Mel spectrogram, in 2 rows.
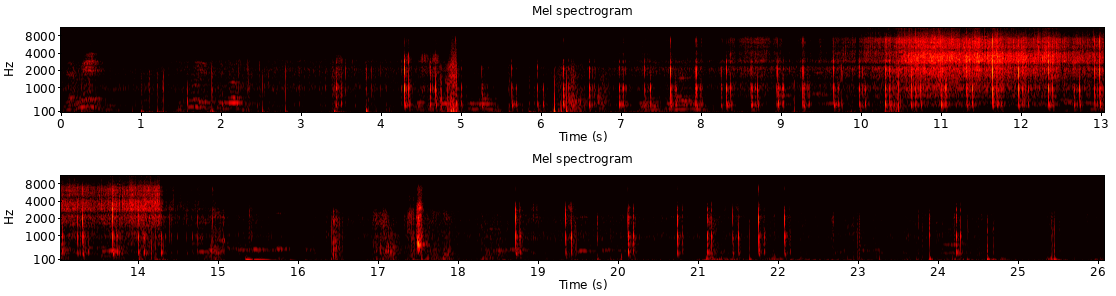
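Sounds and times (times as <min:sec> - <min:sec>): rapid crackling clicks and clatter: 0:00.7 - 0:15.1
faint voices: 0:04.3 - 0:15.9
steady hiss: 0:07.2 - 0:15.1.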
